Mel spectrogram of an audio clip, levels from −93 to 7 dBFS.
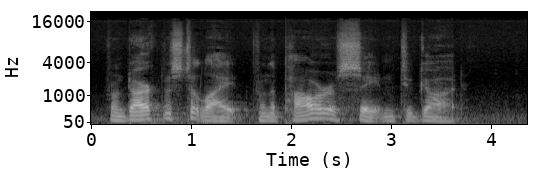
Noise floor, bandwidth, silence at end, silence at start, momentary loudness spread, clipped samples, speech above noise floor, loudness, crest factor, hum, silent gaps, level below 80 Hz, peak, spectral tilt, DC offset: -60 dBFS; 18.5 kHz; 0.6 s; 0.15 s; 12 LU; under 0.1%; 27 dB; -33 LUFS; 20 dB; none; none; -58 dBFS; -14 dBFS; -4 dB/octave; under 0.1%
